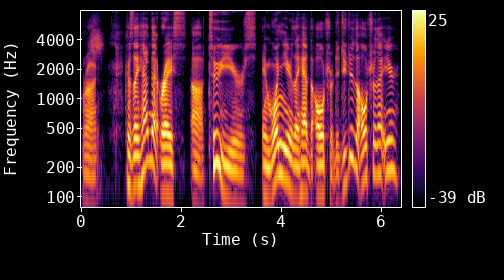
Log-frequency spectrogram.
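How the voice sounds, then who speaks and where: A man's voice: lowish voice, moderate pace, no room sound, studio quality. A man hosting a podcast, chatting casually with lots of fillers. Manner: relaxed, filler-heavy Southern talk. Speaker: podcast host. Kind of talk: casual interview chat.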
